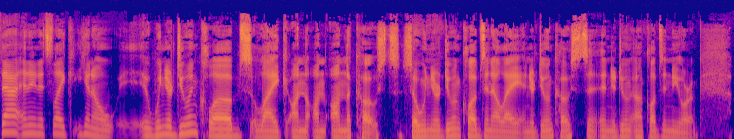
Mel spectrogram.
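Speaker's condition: Stutter; made finding other employment hard; converses at length in interview; listeners used to get impatient, cut off or dismiss, speech gives distinctive comedic point of view; repeated sounds, repeated words, prolonged sounds

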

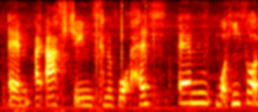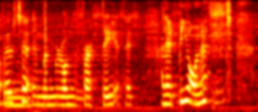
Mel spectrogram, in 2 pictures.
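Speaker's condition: Isolated cleft palate; congenital isolated cleft palate, lip not involved, surgeries through childhood and adulthood, jaw surgery for underbite from impaired jaw growth; noticeable speech difference, bar staff often not understanding, partner first took it for accent, sometimes exaggerated at cleft events

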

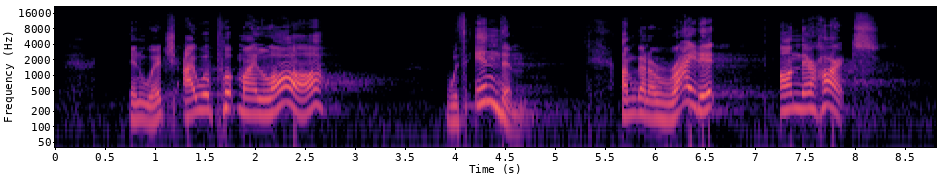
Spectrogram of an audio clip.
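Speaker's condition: No condition

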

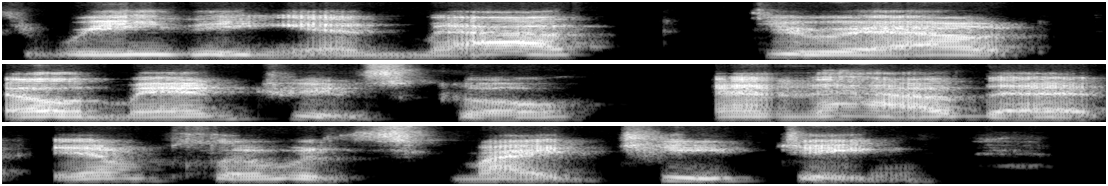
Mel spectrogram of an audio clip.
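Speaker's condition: ALS; ALS affecting voluntary motor neurons, first primary lateral sclerosis diagnosis, second opinion Columbia med center; voice affected

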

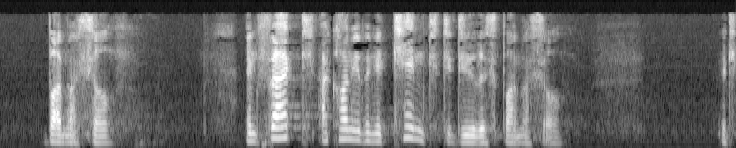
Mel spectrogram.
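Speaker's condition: Cleft palate, Pierre Robin syndrome

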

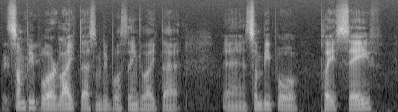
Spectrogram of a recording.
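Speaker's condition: No condition

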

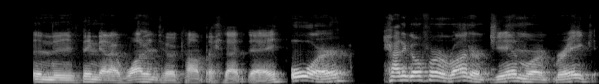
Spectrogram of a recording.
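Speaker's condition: Bilateral cleft lip; congenital bilateral, jaw surgery twice, 13 surgeries, braces 15 years, left ear tumor, left hearing loss

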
